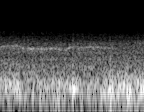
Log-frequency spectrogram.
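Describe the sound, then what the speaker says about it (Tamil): Strong wind buffets the microphone at a beach, a steady loud rushing roar with low rumble and no clear breaks. "நம்ம காற்று ரொம்ப அடிக்குதுப்பா"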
